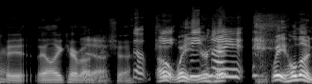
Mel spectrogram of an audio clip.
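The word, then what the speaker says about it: Necia: But you pronounce it Nisha. Kind of like Alicia.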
